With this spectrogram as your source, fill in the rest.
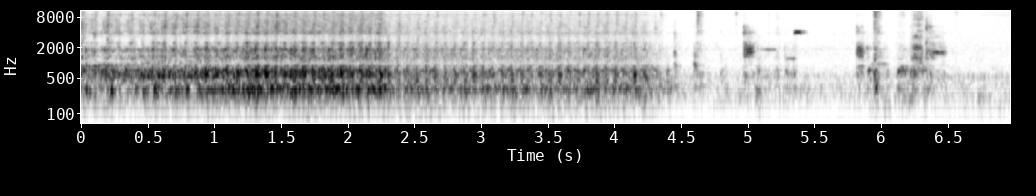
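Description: A sewing machine stitches fabric pieces in a fast, close, continuous whir for about four seconds, then stops, leaving a few faint clicks and handling sounds.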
